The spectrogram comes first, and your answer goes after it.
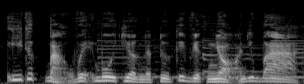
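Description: A man's voice: mid-range voice, very animated, brisk, lightly acted. An actor playing an older husband in a radio drama who stammers and then lectures his wife. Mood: reproving. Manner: stammering, reproving. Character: lecturing older husband, calm but exasperated. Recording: music bed under the voice.

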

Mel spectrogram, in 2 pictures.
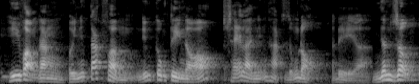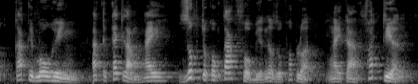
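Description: A man's voice: mid-range voice, big pitch swings, moderate pace, hardly any pauses. Male official in a roomy space. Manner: formal speech with hesitations. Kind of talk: official statement. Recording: roomy interview audio.

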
